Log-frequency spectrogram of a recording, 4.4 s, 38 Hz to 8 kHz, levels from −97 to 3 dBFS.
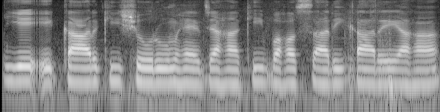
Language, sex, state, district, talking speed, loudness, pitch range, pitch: Hindi, female, Bihar, West Champaran, 165 wpm, -17 LUFS, 145-160 Hz, 150 Hz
